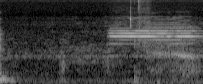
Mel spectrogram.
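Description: Near silence, then about a second in a steady, high alarm- or buzzer-like tone of several pitches at once, lasting just under a second.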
